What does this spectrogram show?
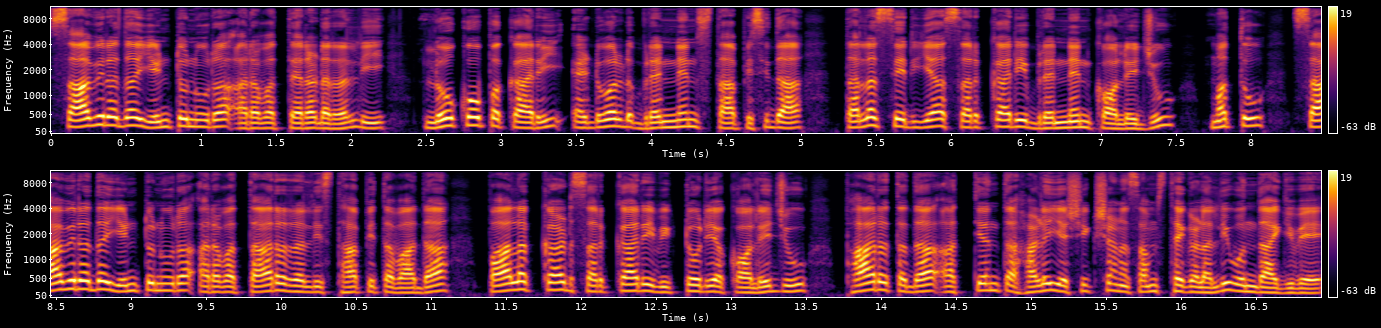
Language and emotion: Kannada, neutral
